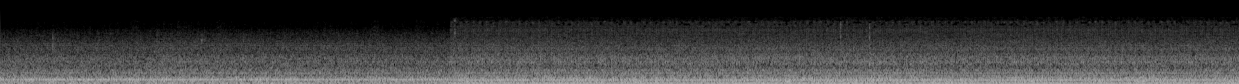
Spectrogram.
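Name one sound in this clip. A tractor engine idles with a steady low rumble close by, growing a little louder partway through.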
